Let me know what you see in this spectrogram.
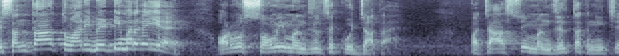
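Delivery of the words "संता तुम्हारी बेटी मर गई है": high-pitched urgent news; alarmed announcement. Acted. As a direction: break the shocking news in a raised pitch. Acted telegram news in joke. (घबराई हुई ऊँची आवाज़ में ख़बर)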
